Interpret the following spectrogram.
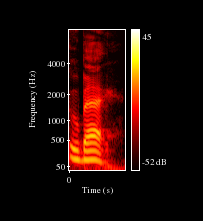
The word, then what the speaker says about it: ube: Yeah, it's ubi ice cream. Ubi? Ubi? I don't know this word. I ubi. think that's it, I yeah. need Dave to pronounce this. Ube.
